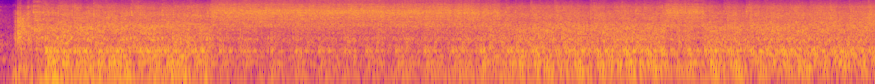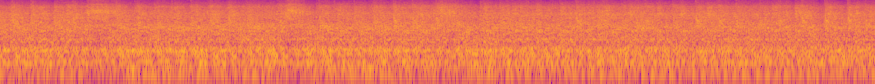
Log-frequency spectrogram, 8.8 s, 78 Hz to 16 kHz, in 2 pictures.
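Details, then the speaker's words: Freshly built Yamaha Banshee two-stroke on first start (Vito's SS pistons, VF-4 reeds, T5 pipes, +4 timing, new OEM carb parts). Busy, rattly idle with metallic ticking over the crackle. Source unfound. "all right guys we're back it's like an hour later hour and a half I don't know um I couldn't figure out what the noise was"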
